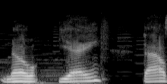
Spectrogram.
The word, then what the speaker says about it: Noye Dials: living in Fort Wayne my name is noye dials that's pronounced no yay dials I'm a local real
